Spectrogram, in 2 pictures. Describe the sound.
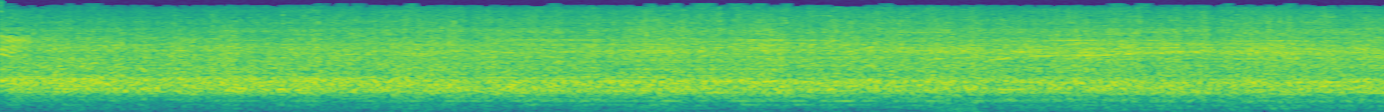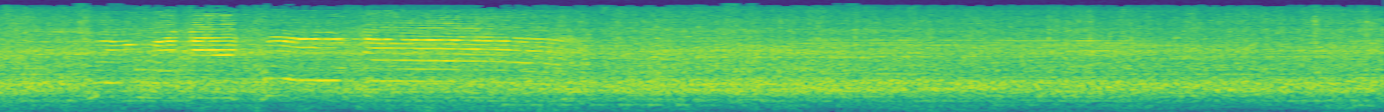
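Crowd cheering and roaring in welcome for the Labour Party leader at an anti-Trump protest in the UK, a dense, sustained wash of voices that stays loud throughout.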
